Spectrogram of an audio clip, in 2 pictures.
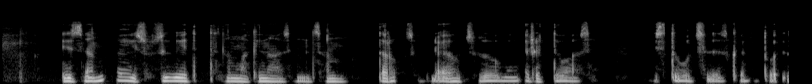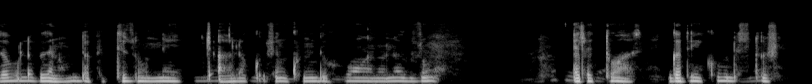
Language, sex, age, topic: Gamo, male, 25-35, government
